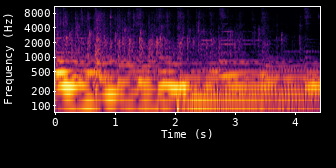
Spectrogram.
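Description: Steady crowd applause, a dense crackle of many hands clapping, continues for several seconds over sustained keyboard chords holding low, droning notes.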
